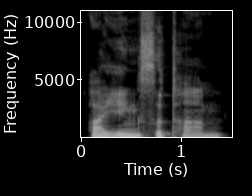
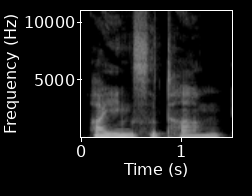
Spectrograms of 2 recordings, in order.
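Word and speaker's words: 爱因斯坦: It's pronounced Einstein. It's Einstein. Sounds similar enough, right? Einstein.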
